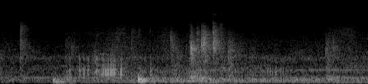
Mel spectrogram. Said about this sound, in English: Don't know why I'm opening the door.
